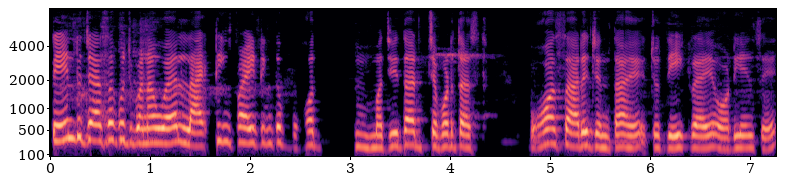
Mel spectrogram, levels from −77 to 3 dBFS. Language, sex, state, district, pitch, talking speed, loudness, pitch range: Hindi, female, West Bengal, Kolkata, 230 Hz, 180 wpm, -15 LUFS, 200-275 Hz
